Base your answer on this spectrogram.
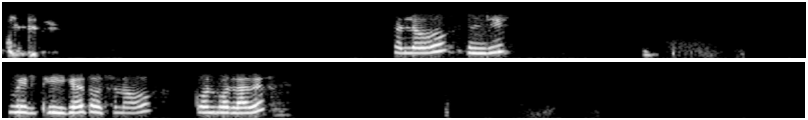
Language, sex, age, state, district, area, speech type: Dogri, female, 18-30, Jammu and Kashmir, Reasi, rural, conversation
